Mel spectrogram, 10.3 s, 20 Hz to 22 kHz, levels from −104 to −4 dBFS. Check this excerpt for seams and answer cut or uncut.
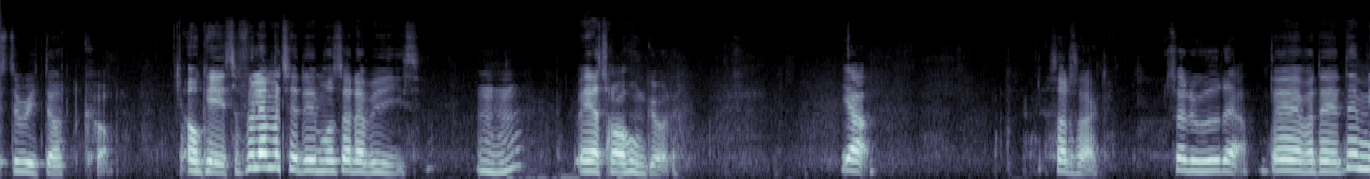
cut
